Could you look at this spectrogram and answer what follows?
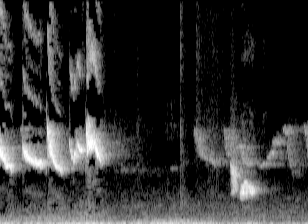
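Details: Caged white-eye lure bird singing to draw in a wild flock: a few high, thin, twittering phrases, a short pause, then a lower slurred note, over a steady low hum.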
